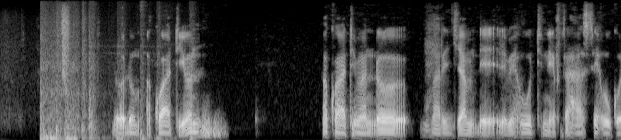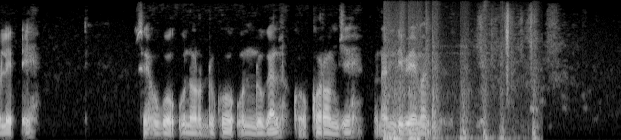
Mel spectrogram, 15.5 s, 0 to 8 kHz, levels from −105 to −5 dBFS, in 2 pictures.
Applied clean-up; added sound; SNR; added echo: none; Train; 8 dB; none.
